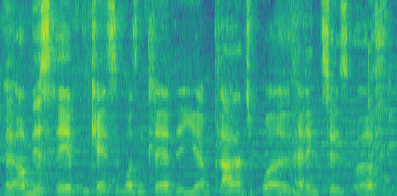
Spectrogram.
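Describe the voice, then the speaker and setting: A young man gives casual gameplay commentary, chatty and explanatory, with an easy laugh. His voice sits at a middle male pitch. Game music plays clearly behind him. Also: brisk. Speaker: streamer.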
